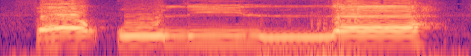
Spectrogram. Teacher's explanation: Ni nipis. Sebab sebelum kalimah Allah dia berbaris bawah.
